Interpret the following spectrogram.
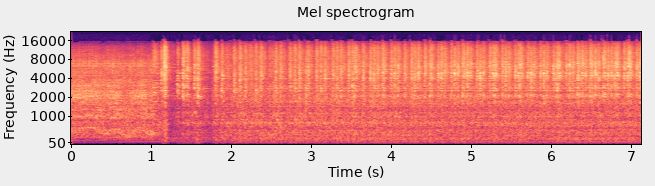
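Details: Barn-find 1929 Ford Model AA truck, first start in over 30 years, cold with no coolant, after carburetor float fix: cranks, catches and settles into a lumpy, lopsided idle with a missing beat; rough idle, dead cylinder.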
